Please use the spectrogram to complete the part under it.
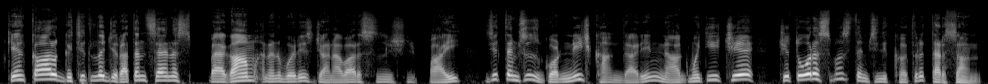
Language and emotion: Kashmiri, neutral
